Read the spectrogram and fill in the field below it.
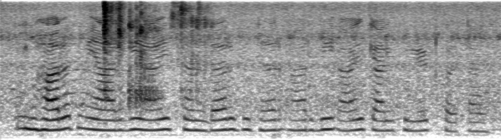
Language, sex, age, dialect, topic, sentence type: Hindi, female, 31-35, Marwari Dhudhari, banking, statement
